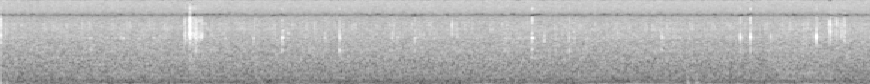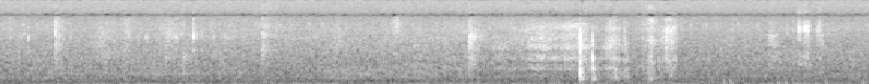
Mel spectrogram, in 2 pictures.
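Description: Handling noise from a small wooden queen cage held in the fingers: scattered light clicks and rustles over a faint steady hiss, thickening into a brief flurry of louder rustling near the end.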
